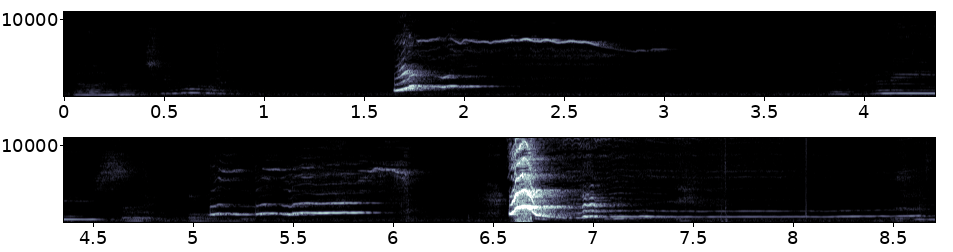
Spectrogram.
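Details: Pet dog Taco whines and talks in a small room. Short, wavering whines rise and fall in pitch, then a sharp yip breaks into a drawn-out whine that fades away. Faint human voice at the start.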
